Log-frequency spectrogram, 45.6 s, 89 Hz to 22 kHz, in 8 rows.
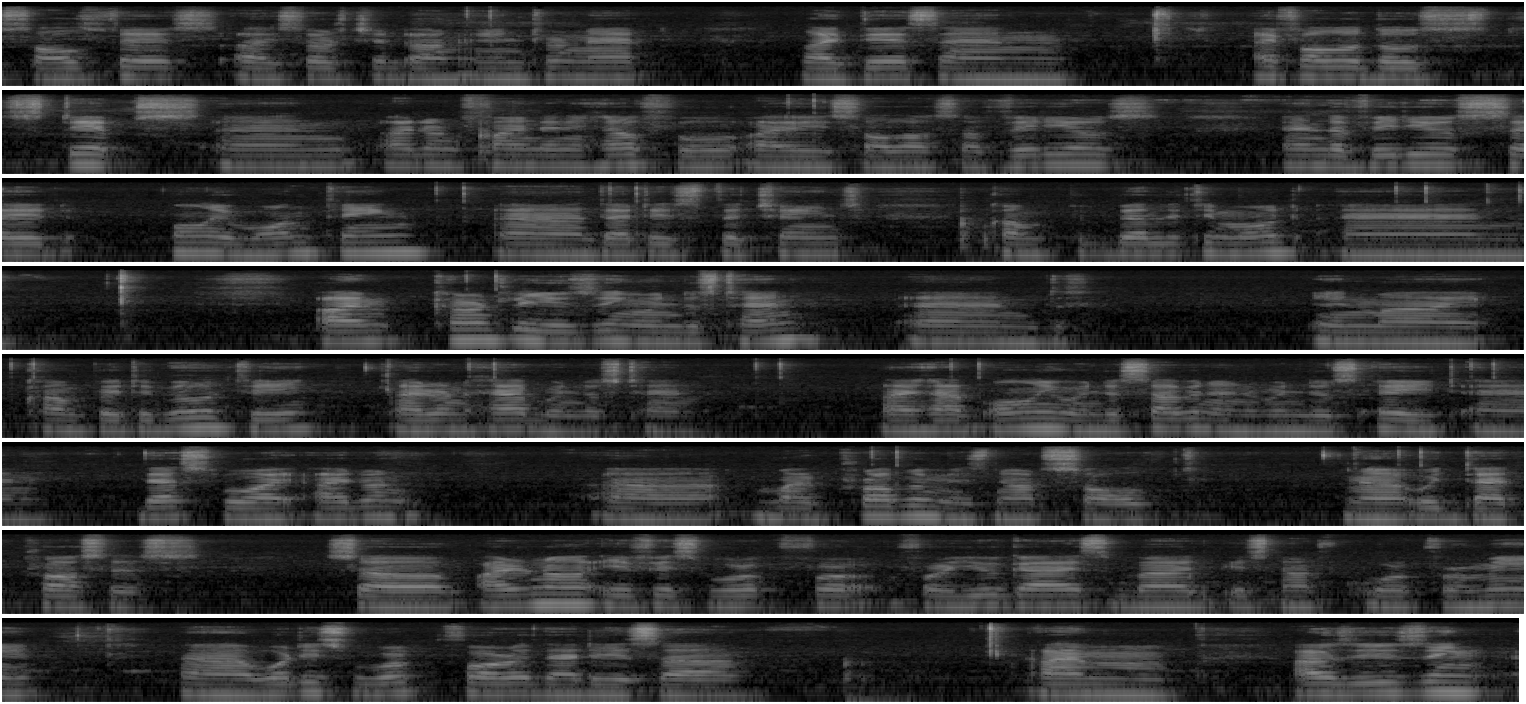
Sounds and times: Speech: 0.0 - 4.1, 4.7 - 17.2, 18.3 - 21.3, 22.0 - 25.5, 26.2 - 30.2, 30.8 - 42.8, 43.7 - 45.6.

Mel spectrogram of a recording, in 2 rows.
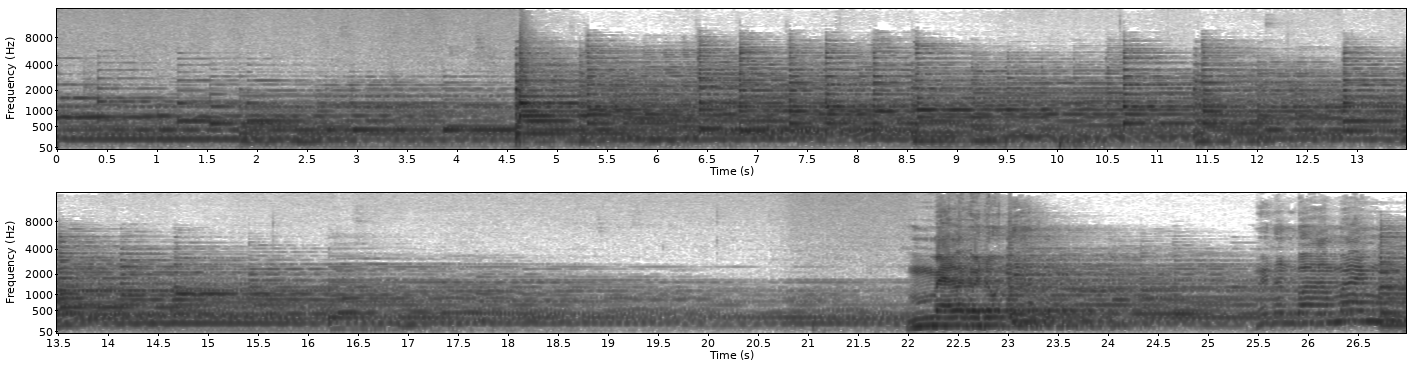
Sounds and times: Music: 0.0 - 26.9.

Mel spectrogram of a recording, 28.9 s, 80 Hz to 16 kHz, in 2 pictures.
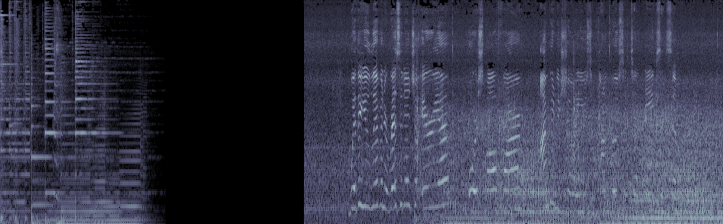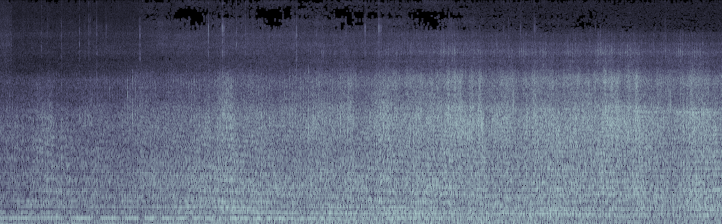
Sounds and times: Helicopter: 6.1 - 28.9
Outside, rural or natural: 6.1 - 28.9
Speech: 7.0 - 13.7.

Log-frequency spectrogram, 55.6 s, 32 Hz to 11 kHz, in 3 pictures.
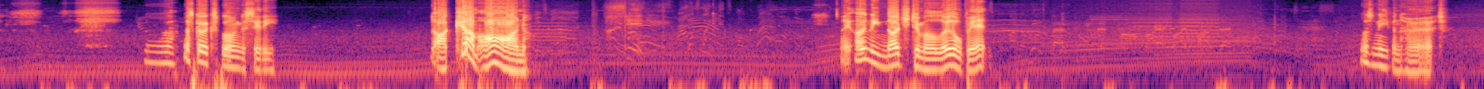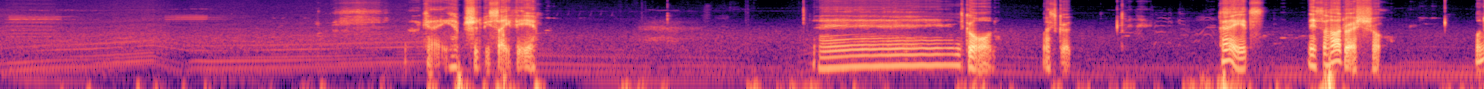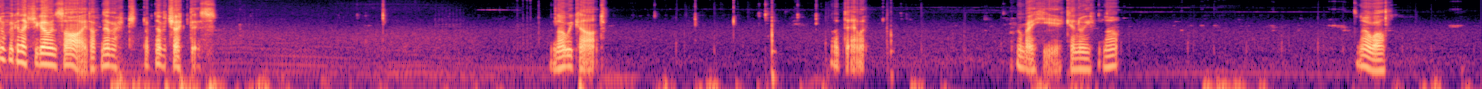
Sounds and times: Car: 0.0 - 55.6
Speech: 1.8 - 3.5, 5.4 - 9.9, 10.5 - 12.4, 17.0 - 18.1, 23.7 - 25.4, 28.6 - 32.0, 32.6 - 35.8, 37.0 - 39.8, 44.0 - 44.7, 47.5 - 48.0, 49.8 - 51.1, 54.1 - 54.5.

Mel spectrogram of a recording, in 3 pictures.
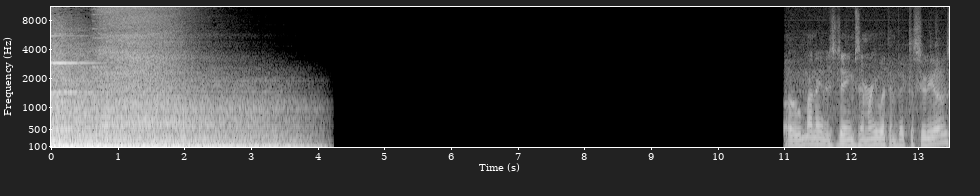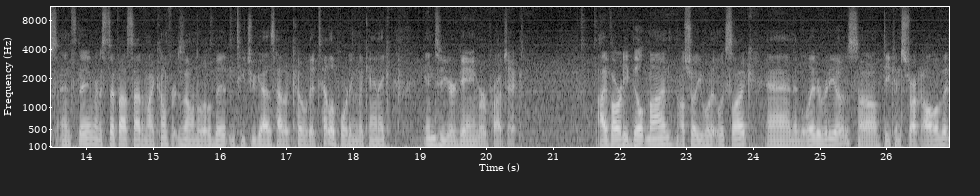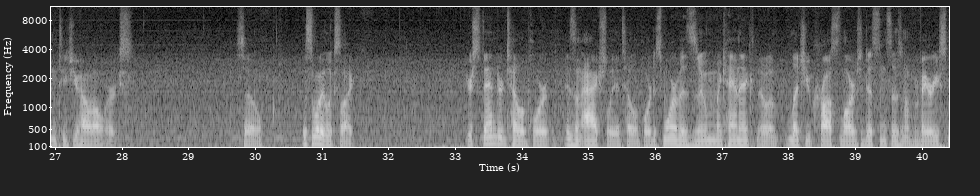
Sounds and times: Speech: 11.0 - 20.6, 21.7 - 28.2, 29.7 - 31.5, 33.2 - 40.4.

